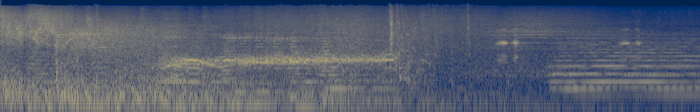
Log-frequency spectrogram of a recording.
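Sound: frog croaking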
